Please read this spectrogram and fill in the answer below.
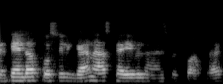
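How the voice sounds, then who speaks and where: This man speaks with a South Indian accent and a high pitch. His pace is fairly quick. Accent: South Indian accent, slightly regional. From Tamil Nadu, India (Tirunelveli district). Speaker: student job candidate. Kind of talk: sharing interview experience. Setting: video call. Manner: halting.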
